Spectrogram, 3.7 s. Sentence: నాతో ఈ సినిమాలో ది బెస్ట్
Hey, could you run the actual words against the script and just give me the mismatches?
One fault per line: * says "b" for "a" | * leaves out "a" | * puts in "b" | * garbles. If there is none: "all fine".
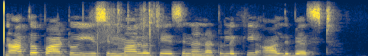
* puts in "పాటు"
* puts in "చేసిన నటులకి ఆల్"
